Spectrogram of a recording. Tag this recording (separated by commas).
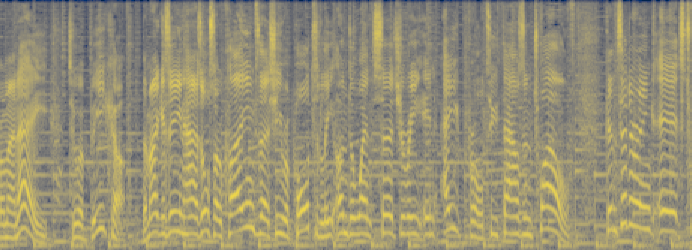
Music, Speech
